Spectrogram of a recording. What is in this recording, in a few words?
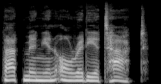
Female High Elf ERROR MINION ATTACKED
